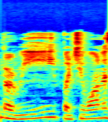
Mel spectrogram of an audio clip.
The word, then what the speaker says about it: Marie: me to make the Squid Sisters, Callie and Mary from Splatoon, or Callie and Marie. How does it? Yeah, like you pronounce that name Marie, but you want to say Mary, so it rhymes with Callie better.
